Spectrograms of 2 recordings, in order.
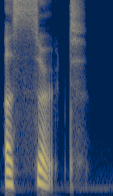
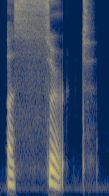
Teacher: The stress is on the second part. Assert. It sounds like the end of the word dessert, but with an a at the front.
